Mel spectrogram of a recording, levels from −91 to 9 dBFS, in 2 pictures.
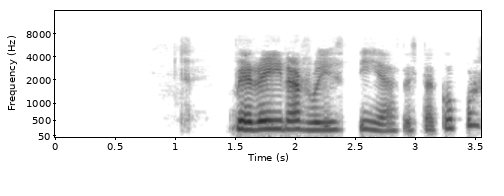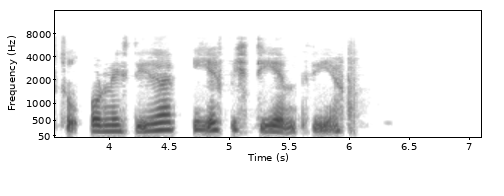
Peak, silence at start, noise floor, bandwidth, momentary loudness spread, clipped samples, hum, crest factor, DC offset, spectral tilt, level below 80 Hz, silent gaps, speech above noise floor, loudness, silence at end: -4 dBFS; 1.5 s; -54 dBFS; 6.4 kHz; 16 LU; under 0.1%; none; 20 dB; under 0.1%; -7 dB/octave; -70 dBFS; 2.46-2.53 s, 4.62-4.68 s; 31 dB; -23 LUFS; 1.1 s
